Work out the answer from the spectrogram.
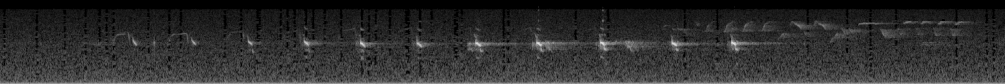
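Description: A bird calling a series of about a dozen short, sharp notes, roughly two a second and growing louder. Higher, quicker chirps follow near the end, over a steady hiss.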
